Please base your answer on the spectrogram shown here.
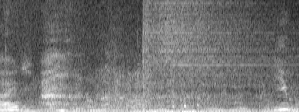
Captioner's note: audience laughs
